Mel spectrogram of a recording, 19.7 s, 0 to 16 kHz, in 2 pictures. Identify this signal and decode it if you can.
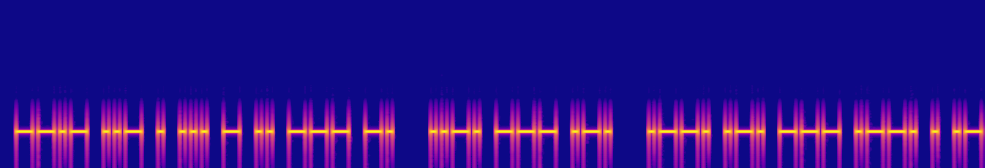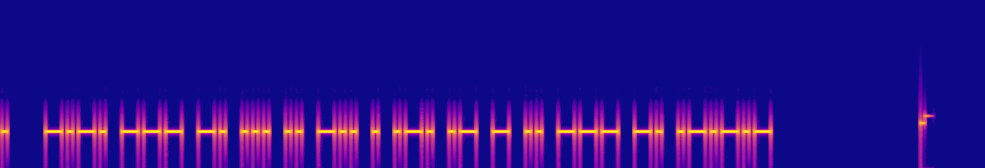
Morse code, heard as a keyed tone, about 22 wpm, 700 Hz. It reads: QUESTION FOR PROPER CONSIDERATION.
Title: Sentences from Top 1500 Words 22wpm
